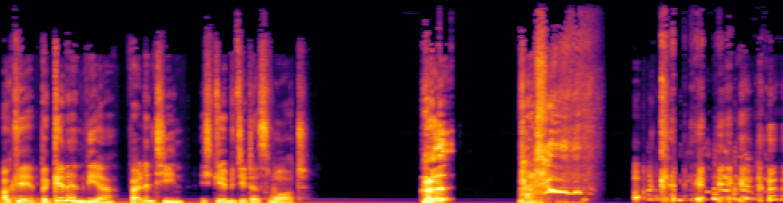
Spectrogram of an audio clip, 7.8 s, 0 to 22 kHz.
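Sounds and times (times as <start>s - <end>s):
speech: 0.1s - 3.2s
throat clearing: 4.3s - 4.6s, 5.2s - 6.0s
laughter: 6.4s - 7.8s.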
